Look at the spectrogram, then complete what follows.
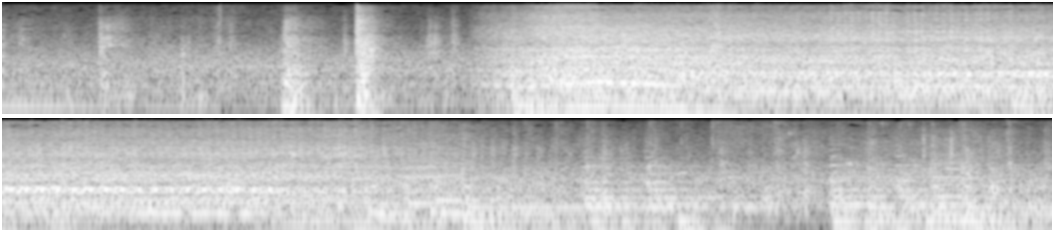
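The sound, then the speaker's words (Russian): A car engine as the vehicle drives off to answer a shooting call in a crime drama: two short thumps, then the engine roars up loudly and holds a steady, rough drone before easing slightly. “Принял, едем. Не догадки это, дед. Садись в машину.”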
